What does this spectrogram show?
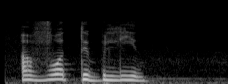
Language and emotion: Russian, neutral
